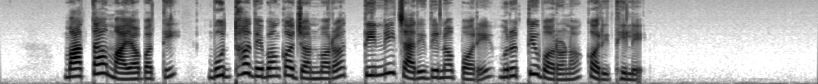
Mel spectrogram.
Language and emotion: Odia, neutral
